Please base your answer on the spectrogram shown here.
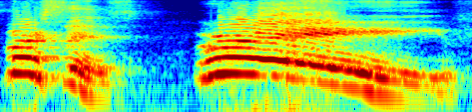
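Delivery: booming ring announcer, high and very loud, stretched slow. Acted. Co-host jumping in to announce the show segment.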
